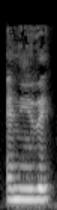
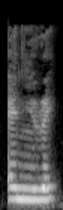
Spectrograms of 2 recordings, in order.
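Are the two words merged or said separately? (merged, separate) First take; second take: merged; merged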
